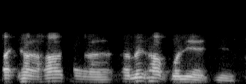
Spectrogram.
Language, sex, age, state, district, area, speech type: Urdu, male, 45-60, Telangana, Hyderabad, urban, conversation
